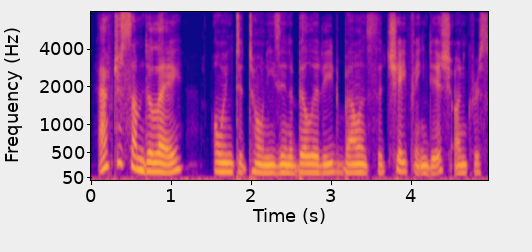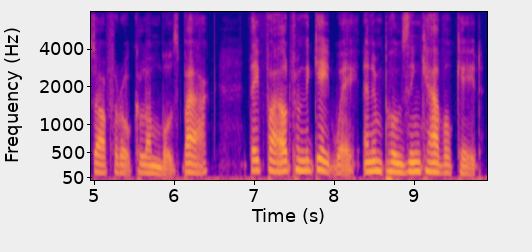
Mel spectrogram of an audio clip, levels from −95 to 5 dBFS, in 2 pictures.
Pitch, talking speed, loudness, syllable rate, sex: 160 Hz, 135 wpm, -19 LUFS, 5.4 syllables/s, female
